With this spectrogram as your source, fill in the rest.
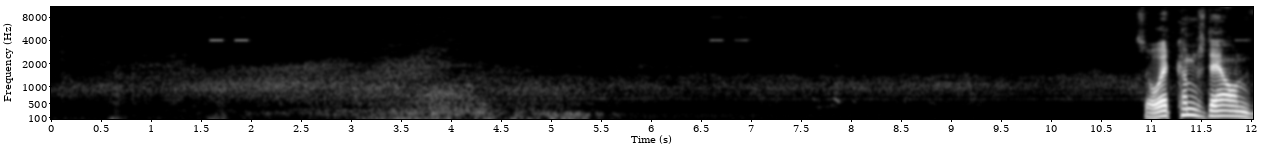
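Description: A drone buzzes steadily overhead.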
